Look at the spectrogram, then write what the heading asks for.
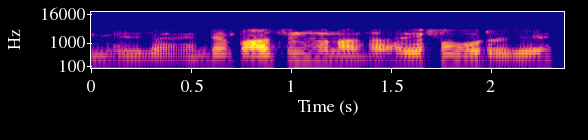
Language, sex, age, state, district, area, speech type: Tamil, male, 18-30, Tamil Nadu, Nagapattinam, rural, conversation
